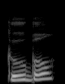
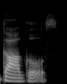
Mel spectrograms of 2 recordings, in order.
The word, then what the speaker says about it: Google: to correct his mispronunciations pointing out that it was Google not goggles and chrome not columns but her Corrections only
